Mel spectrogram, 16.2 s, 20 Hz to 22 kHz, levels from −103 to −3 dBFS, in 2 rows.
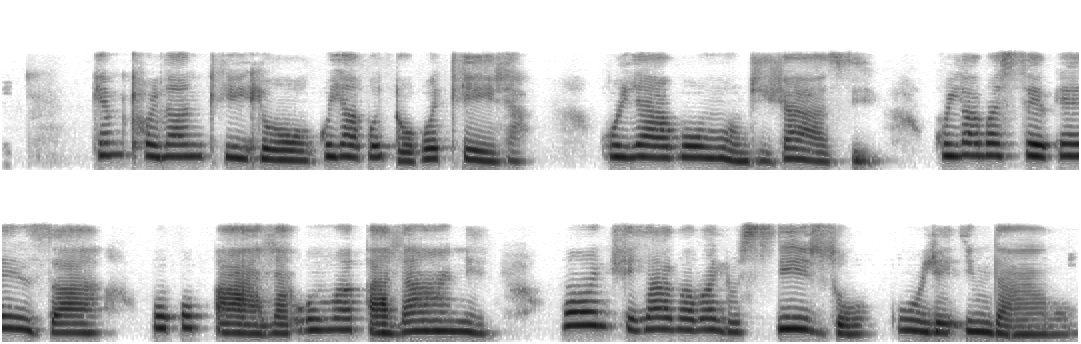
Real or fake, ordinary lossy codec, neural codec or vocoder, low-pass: fake; Opus, 64 kbps; codec, 24 kHz, 0.9 kbps, WavTokenizer, medium music audio release; 7.2 kHz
